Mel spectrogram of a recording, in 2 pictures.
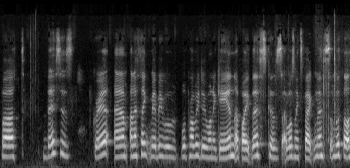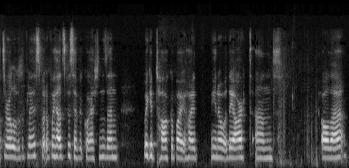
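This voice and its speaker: A woman's voice: mid-range voice, fairly even intonation, normal speed, warm tone. A woman from Northern Ireland interviewing her podcast co-host in a chatty, rambling way, asking lots of questions. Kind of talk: casual chat interview.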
